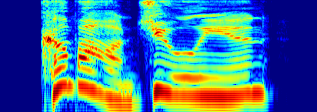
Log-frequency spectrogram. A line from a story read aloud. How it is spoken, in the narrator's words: pleaded Stacy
